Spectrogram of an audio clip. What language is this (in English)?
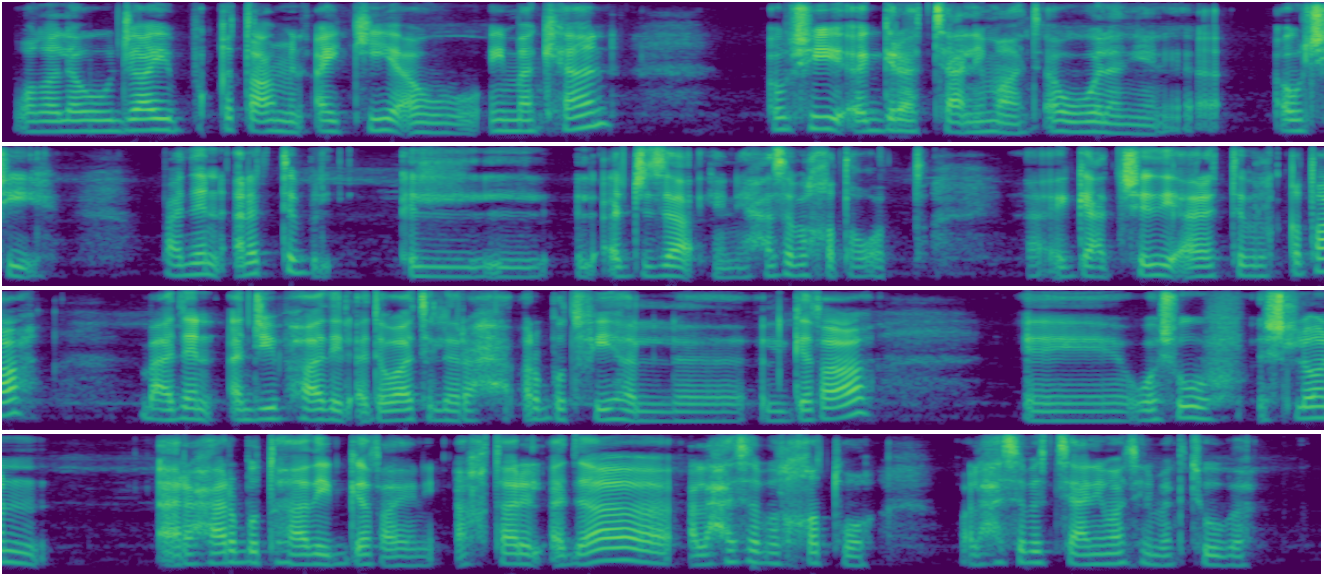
Gulf Arabic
